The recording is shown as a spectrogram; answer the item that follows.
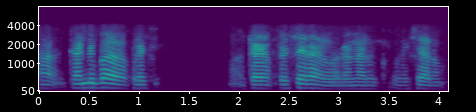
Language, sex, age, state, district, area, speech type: Tamil, male, 18-30, Tamil Nadu, Ranipet, rural, conversation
